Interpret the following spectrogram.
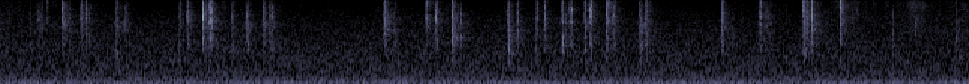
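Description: Faint, irregular clicks of keys being pressed one after another, typing a calculation into a calculator or keypad.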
